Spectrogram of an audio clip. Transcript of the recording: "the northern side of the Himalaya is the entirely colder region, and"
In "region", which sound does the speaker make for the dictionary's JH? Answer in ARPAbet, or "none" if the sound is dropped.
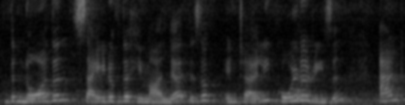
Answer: Z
